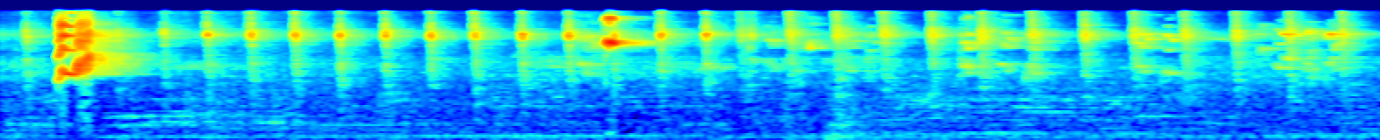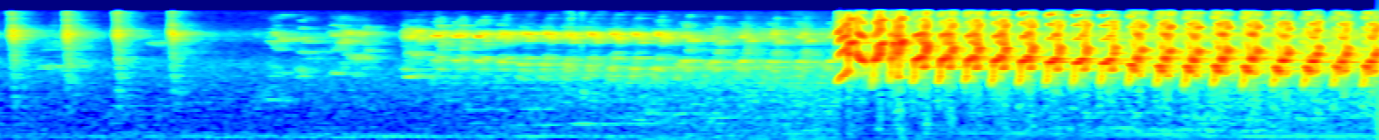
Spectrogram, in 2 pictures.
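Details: Caged lovebird of the fighter type giving sharp, high ticks repeated about twice a second, a soft buzzing passage, then a loud, fast, shrill chattering trill (ngekek) running through the final three seconds, played to coax other lovebirds into song.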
